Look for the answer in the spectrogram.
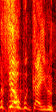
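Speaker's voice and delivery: high, loud hammed-up Australian accent; mock Australian accent. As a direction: bellow it like a rowdy Australian bloke. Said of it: "you know what they sound like?".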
